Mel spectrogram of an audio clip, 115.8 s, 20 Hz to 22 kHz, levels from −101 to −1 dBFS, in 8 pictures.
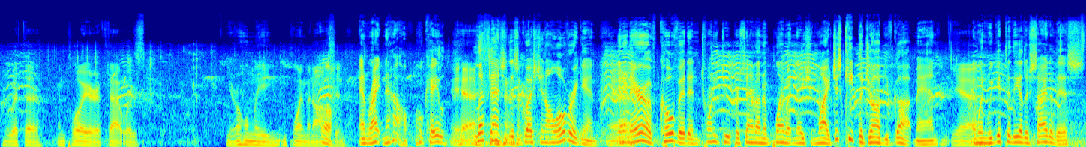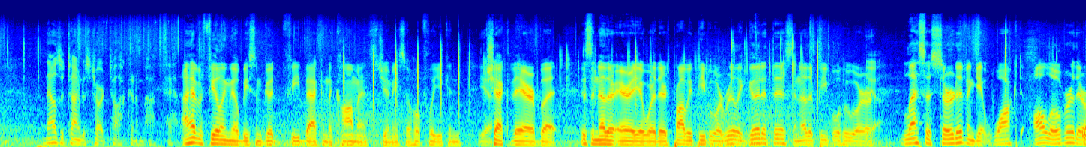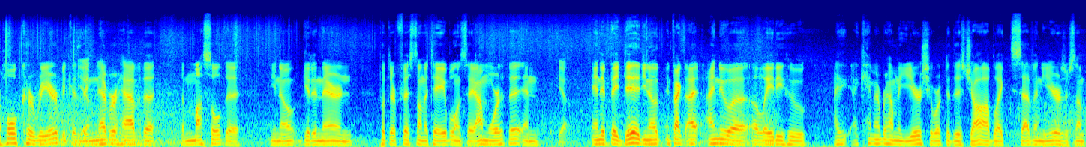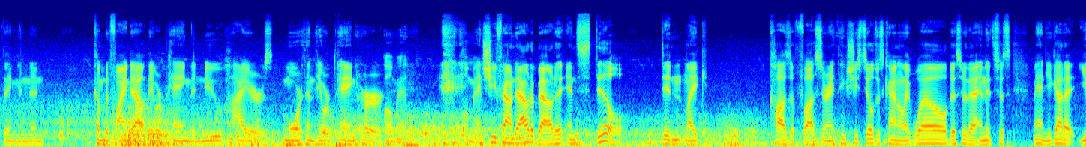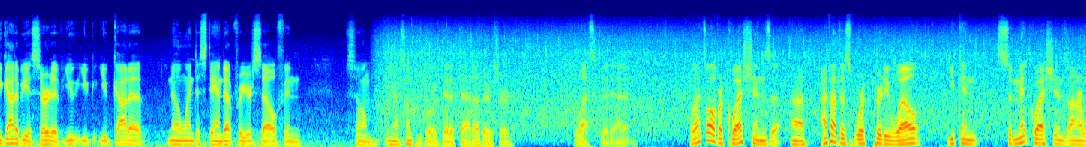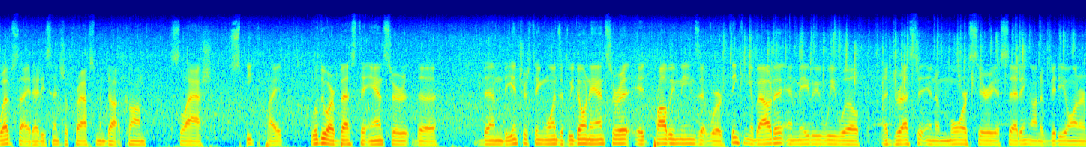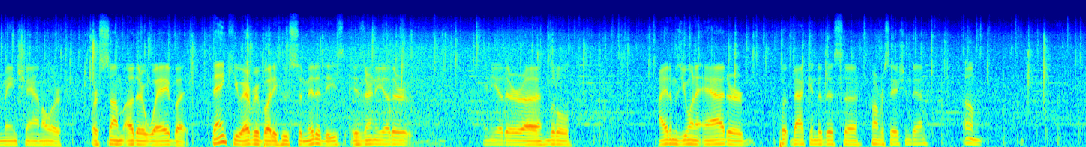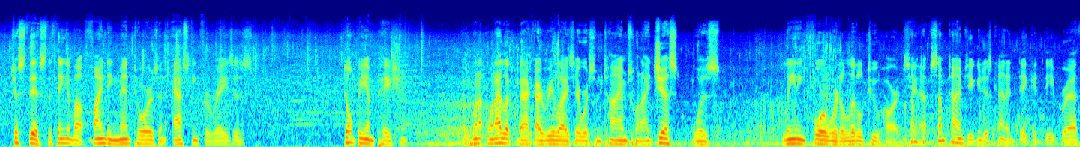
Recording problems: rain or running water; noticeable; throughout; 10 dB below the speech

